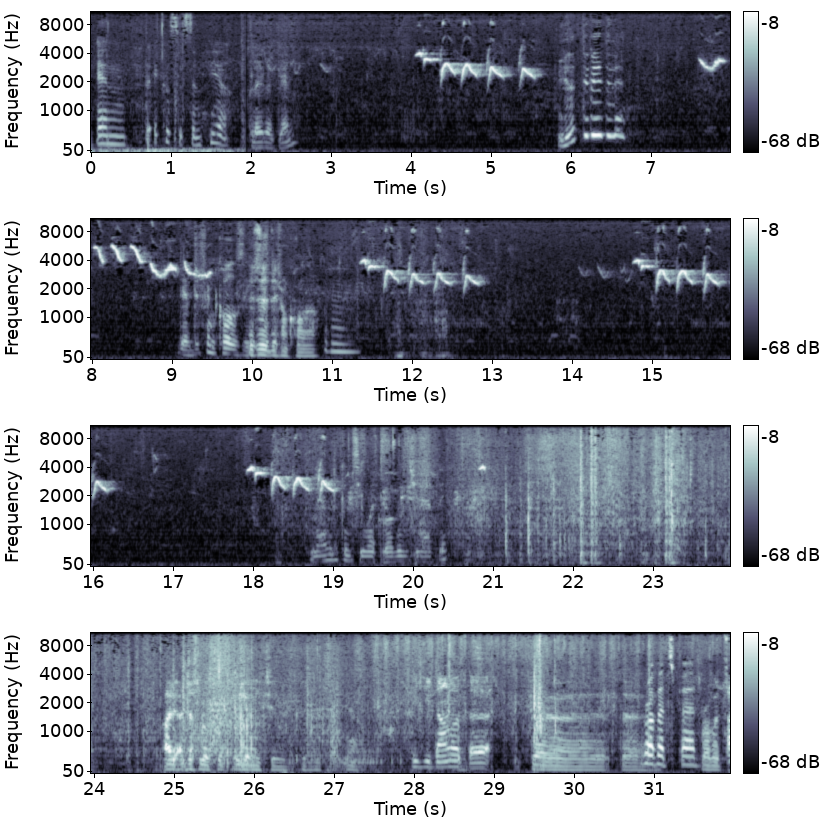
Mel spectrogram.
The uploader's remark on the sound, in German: Ausbildung zum Safari Ranger in Botswana. Seid live bei dem Moment dabei, als wir zwei Löwenmännchen dabei beobachten, wie sie einen Leoparden aufspüren und ihm seine Beute wegschnappen. Hört das Knacken der Knochen, als sie das Impala aufreißen, und das laute Schnaufen, während sie nicht vom noch zuckenden Körper der Gazelle loslassen.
